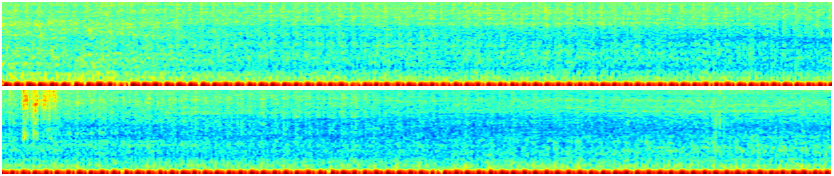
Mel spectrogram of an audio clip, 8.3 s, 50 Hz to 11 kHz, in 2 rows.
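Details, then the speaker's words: 2001 BMW R1150GS boxer twin with 35k miles, not ridden for a while, which the owner says runs great with no issues: an even, steady idle of about three beats a second with no ticking or knocking. Normal idle. "The bike itself, it's running great. It has no issues at all, so everything works."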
